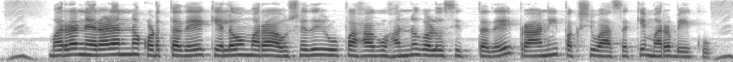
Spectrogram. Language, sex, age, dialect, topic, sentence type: Kannada, female, 36-40, Mysore Kannada, agriculture, statement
